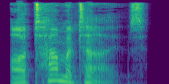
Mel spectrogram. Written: automatize

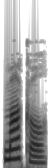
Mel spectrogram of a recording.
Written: mochel

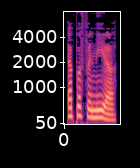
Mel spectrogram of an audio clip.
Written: epifania

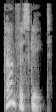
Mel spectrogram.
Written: confiscate

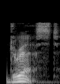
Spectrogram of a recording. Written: dressed

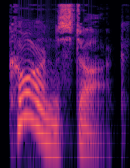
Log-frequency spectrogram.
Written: cornstalk

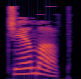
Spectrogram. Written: jam-up

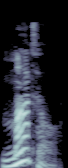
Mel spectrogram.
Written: mottle

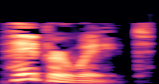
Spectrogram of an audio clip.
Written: paperweight

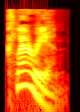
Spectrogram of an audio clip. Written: clarion

